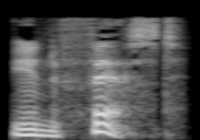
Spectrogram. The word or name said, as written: infest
